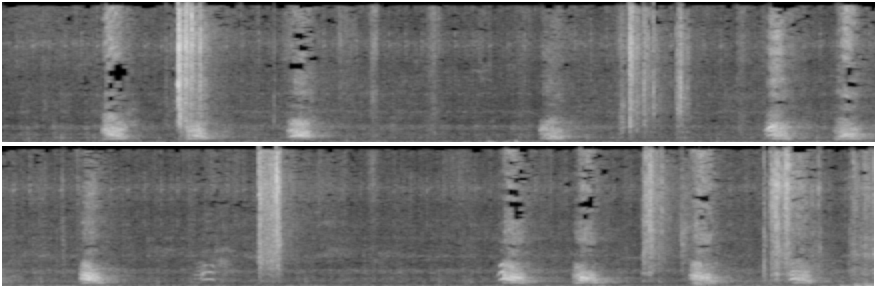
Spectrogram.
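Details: Rottweiler puppies in guard-work training for high-performance protection duty, giving short sharp barks in an irregular series, about fifteen over several seconds, some in quick pairs, with a faint engine hum underneath.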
